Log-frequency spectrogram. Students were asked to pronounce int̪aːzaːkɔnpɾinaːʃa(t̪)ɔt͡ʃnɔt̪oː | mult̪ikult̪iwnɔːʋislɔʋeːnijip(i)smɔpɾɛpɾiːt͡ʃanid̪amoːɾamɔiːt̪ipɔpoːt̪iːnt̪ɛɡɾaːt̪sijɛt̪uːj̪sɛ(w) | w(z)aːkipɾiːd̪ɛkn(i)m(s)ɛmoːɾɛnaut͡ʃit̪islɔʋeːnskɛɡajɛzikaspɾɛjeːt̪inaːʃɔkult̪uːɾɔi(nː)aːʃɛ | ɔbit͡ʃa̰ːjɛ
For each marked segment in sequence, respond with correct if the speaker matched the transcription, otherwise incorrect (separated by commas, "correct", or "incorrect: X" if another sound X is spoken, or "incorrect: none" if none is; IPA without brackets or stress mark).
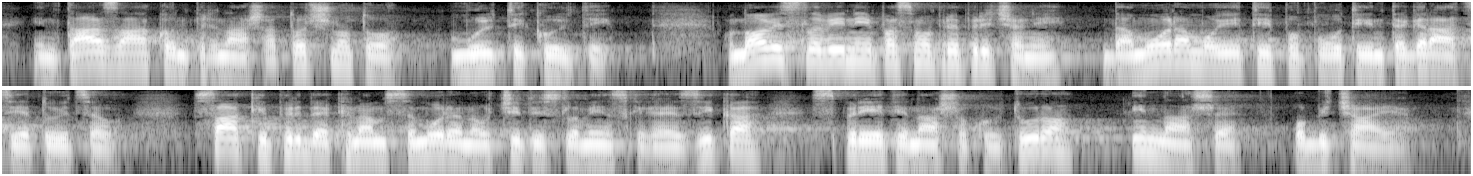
correct, incorrect: a, correct, incorrect: s, incorrect: a, correct, correct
